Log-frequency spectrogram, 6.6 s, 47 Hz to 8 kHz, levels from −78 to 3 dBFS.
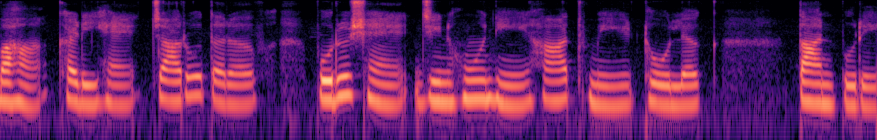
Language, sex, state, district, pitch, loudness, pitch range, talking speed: Hindi, female, Uttarakhand, Tehri Garhwal, 190 Hz, -19 LUFS, 175-205 Hz, 120 wpm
